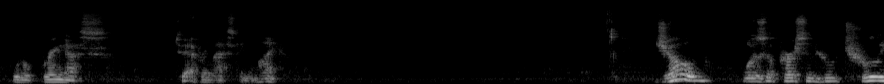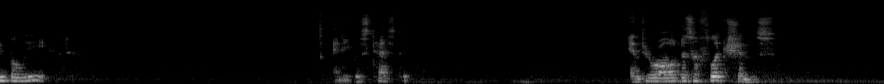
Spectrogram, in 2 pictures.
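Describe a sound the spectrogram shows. An older man speaks calmly and slowly into a nearby microphone, with long pauses.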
